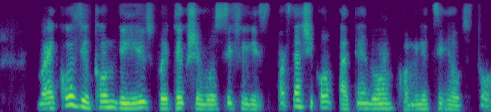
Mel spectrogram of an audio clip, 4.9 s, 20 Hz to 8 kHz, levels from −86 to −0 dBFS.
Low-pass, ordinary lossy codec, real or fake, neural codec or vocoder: 7.2 kHz; none; fake; codec, 16 kHz, 1 kbps, FreqCodec, smaller model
